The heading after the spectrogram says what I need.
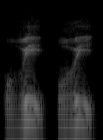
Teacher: ভি, মানে বি হবে না, একেবারে বি বলবেন না কেউ। মানে ঠোঁটটা অসম্পূর্ণ থাকবে, আওয়াজটা একটু নিচের দিকে দেবেন, ঠিক আছে? জেরের আওয়াজ নিচের দিকে যাবে, ঠিক আছে?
